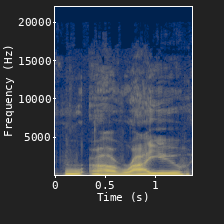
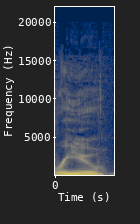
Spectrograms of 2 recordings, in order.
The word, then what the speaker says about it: Ryu: My circle of friends, we called him Ryu instead of Ryu. It is Ryu, right?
